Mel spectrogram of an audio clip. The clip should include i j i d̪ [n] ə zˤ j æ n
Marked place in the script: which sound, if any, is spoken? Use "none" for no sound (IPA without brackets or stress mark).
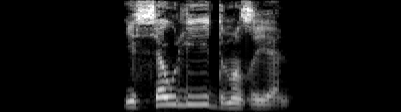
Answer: m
